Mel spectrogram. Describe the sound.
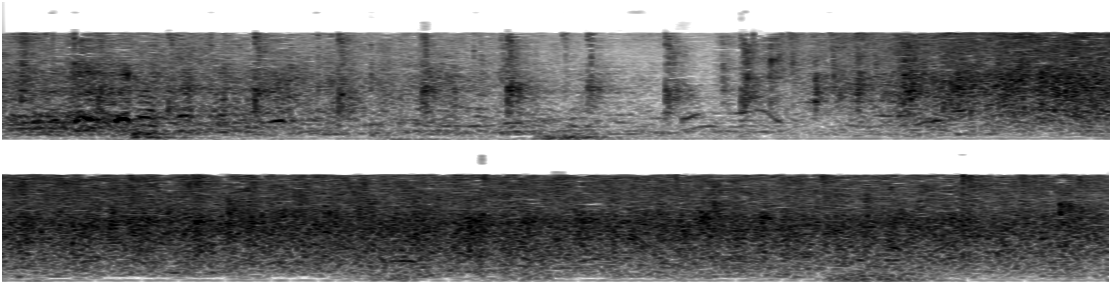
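Audience applause welcoming an awaited guest: the first few seconds hold talk and crowd chatter with scattered claps, then the clapping swells into a steady, dense wash that holds to the end.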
